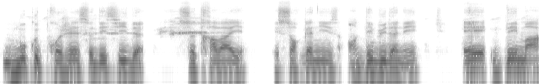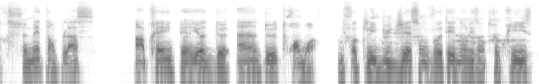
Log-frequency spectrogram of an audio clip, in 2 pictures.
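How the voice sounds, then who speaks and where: The host, a Frenchman, has a lowish, slightly mellow voice with fairly even intonation and normal speed, recorded without echo. His informal career advice is aimed squarely at the viewer, full of restarts and repeated words.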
